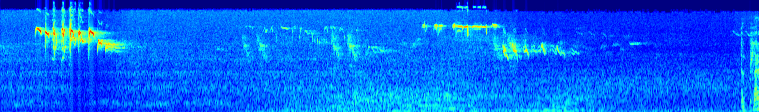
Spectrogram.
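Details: On an evening near a house, a European Robin sings loudly, opening with a burst of high, thin, twittering notes; a distant robin replies with fainter high warbled phrases, over soft music.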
